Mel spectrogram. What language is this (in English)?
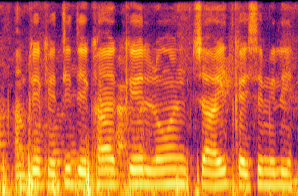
Bhojpuri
